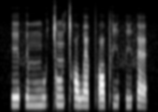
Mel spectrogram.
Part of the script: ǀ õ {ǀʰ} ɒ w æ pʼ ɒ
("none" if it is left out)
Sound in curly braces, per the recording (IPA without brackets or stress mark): ǀʰ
